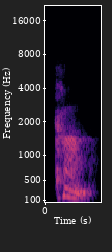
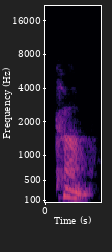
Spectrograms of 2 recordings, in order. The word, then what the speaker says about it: come: When letter O is before letter M, N or V, letter O is pronounced as U. Come. Come.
